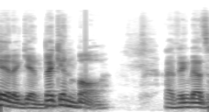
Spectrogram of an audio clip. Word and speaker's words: Beckenbauer: Beckenbauer. I think that's how you pronounce his last I name.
